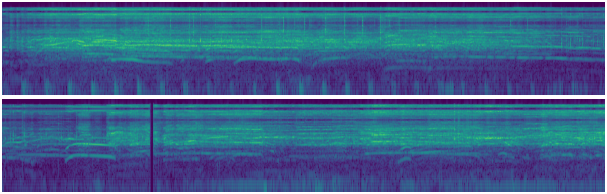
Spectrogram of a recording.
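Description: Hip-hop backing music with a steady beat and wavering, bending melody lines; the beat changes after a brief dropout about two-thirds of the way through.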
